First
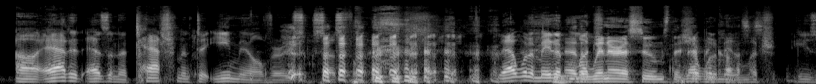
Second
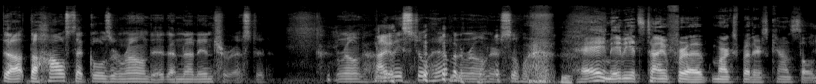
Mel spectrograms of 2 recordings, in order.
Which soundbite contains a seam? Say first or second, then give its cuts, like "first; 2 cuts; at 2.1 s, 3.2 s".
second; 1 cut; at 3.4 s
